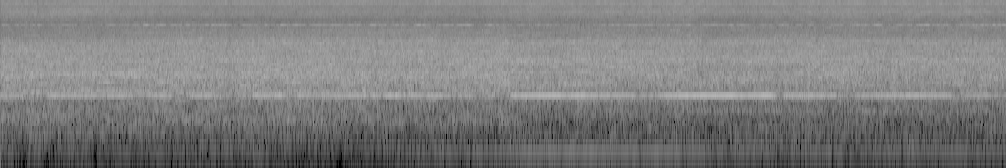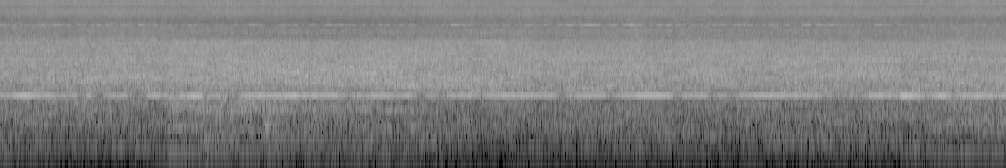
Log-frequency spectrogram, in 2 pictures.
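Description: Handheld electric ULV cold fogger running while spraying disinfectant mist: a steady blower whir with a constant whine over it.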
